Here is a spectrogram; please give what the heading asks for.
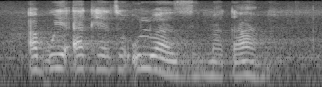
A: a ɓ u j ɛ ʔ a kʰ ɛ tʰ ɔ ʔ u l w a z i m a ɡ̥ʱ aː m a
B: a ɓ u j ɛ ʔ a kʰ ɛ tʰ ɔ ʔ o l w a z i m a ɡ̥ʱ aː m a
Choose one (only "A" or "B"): A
